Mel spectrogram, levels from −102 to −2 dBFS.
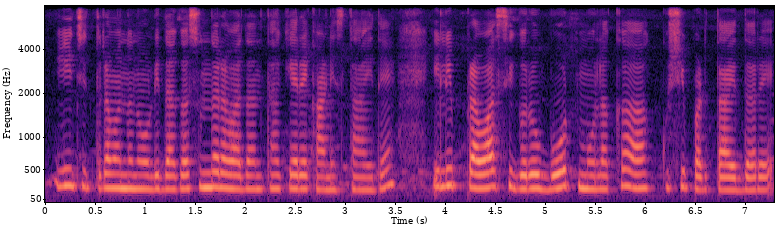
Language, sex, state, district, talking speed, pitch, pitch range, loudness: Kannada, female, Karnataka, Mysore, 100 wpm, 215 Hz, 205-230 Hz, -30 LUFS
